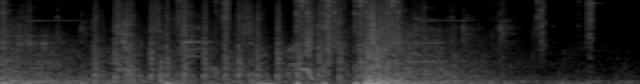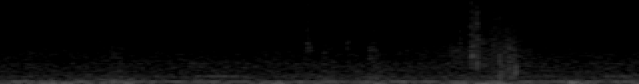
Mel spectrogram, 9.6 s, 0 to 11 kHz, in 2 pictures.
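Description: Turret gunfire in Fallout 4 erupts as a dense, loud burst of rapid shots, then breaks off after a few seconds and leaves a faint, quieter backdrop with scattered small clicks.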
